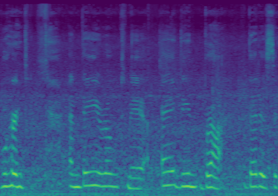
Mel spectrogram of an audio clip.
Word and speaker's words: Edinburgh: actually pronounce that word and they wrote me edin bra that is the correct pronunciation edra edra but when they say fast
